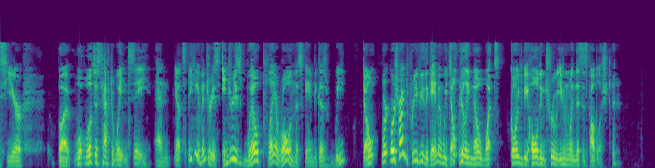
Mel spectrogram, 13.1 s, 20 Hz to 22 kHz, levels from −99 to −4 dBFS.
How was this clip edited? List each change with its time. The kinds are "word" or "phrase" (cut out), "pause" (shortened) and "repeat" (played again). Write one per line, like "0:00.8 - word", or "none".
0:07.5 - pause
0:10.1 - pause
